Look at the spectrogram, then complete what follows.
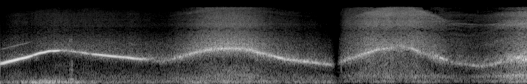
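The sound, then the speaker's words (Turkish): Wind whistling loudly and continuously in Bursa, Turkey, its high tone rising and falling in slow, wavering sweeps, with a brief dip partway through before the gusting whistle surges again. “Islıklı rüzgar hem de öyle mi? Evet ıslıklı rüzgar.”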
